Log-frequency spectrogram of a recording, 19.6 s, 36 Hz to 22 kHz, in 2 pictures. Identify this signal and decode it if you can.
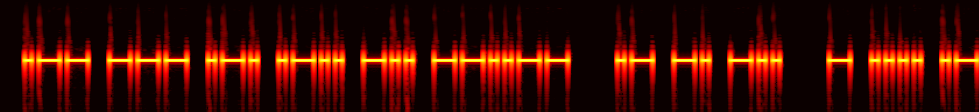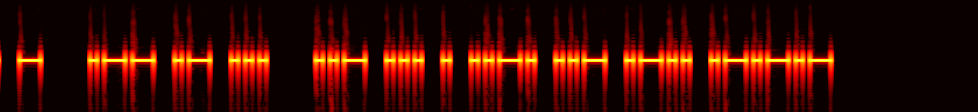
Morse code, heard as a keyed tone, about 17 wpm, 700 Hz. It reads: WORLD, AND THAT WAS USEFUL.
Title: Sentences from Top 1000 Words - Review Part 4 - 17wpm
